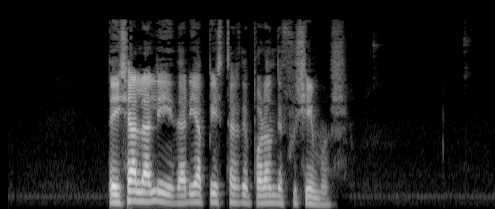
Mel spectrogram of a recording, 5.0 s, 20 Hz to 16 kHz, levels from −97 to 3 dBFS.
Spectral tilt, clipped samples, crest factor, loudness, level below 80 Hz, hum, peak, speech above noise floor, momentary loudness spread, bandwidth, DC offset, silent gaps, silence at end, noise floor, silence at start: -4.5 dB/octave; under 0.1%; 24 dB; -22 LUFS; -74 dBFS; none; -2 dBFS; 52 dB; 12 LU; 11.5 kHz; under 0.1%; none; 1.55 s; -74 dBFS; 1.1 s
